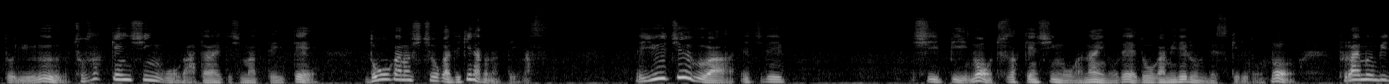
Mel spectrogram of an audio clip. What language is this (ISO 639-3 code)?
jpn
